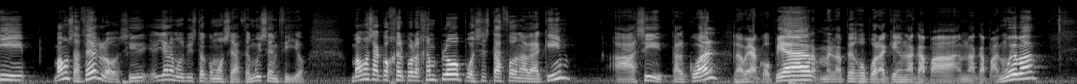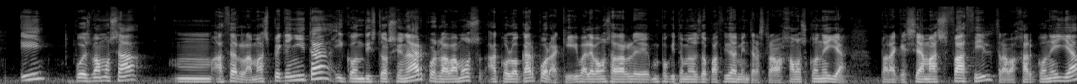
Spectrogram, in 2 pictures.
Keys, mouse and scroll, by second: 2.0-4.1 drag, 4.2-7.2 drag, 7.3 ctrl+c, 7.9 click, 8.6 ctrl+v, 9.1-10.6 drag, 11.4 ctrl+t, 12.3-14.3 drag, 14.7-15.7 ctrl+drag, 16.8-18.6 drag, 19.3-21.5 ctrl+drag.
